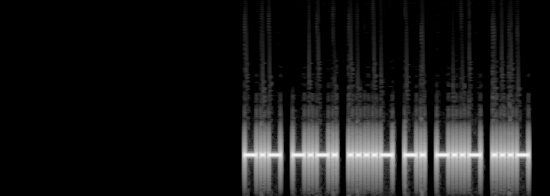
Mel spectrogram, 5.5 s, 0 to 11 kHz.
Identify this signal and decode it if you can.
Morse code, heard as a keyed tone, about 30 wpm, 700 Hz. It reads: KC4NXV
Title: USA Call Signs - 6 Characters - Repeated 3x - 30wpm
